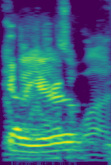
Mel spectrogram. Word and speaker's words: Caballero: Is it Caballero or Caballero? I don't know how they say it. Caballero. Yeah. Yes. The double L's Y.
